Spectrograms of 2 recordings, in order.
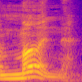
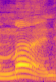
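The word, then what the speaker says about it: Muun: Darth Plagueis is he was a Mun, which was a very tall. I pronounced that right, Jason. Mun, M-U-N-N.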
